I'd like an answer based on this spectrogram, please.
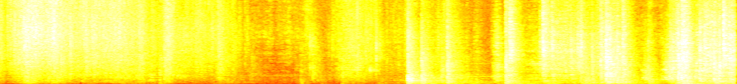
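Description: Rustling of packaging, then a quiet moment and a run of short clattering knocks from about four seconds in, as the air fryer's trays and accessories are handled.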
